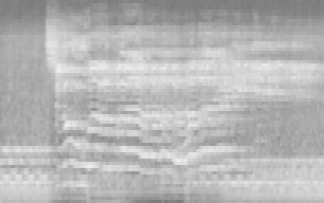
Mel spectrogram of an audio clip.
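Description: A man singing a gospel song into a microphone, holding long notes and bending them up and down in a wordless run.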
